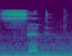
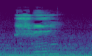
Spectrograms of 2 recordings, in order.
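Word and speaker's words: sidhe: It is pronounced just like you say she to a woman.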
